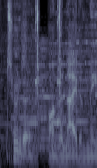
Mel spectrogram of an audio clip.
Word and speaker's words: Tunde: Tunde. Tunde.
